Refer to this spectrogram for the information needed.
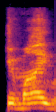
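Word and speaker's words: Shwmae: Shumai, yeah. – Shumai was correct. That is southern.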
